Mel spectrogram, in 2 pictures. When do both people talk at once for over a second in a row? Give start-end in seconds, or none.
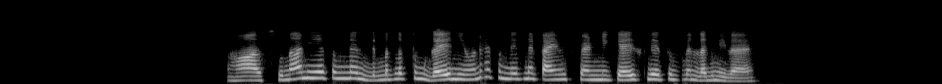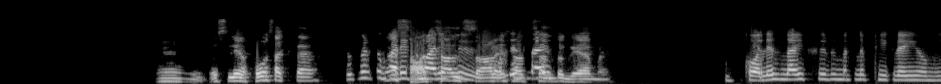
13.3-14.9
